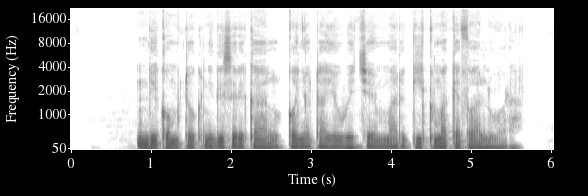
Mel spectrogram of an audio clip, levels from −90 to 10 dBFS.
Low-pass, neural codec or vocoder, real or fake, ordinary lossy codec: none; none; real; none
